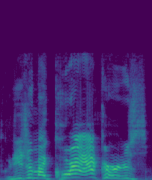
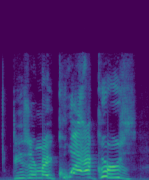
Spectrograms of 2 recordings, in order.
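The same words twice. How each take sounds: First: Louder, playful presenting voice; playful showing off. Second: Higher, louder silly cartoon voice on quackers. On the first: Pretend. Streamer presenting her crackers to chat, playful. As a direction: show them off proudly. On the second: Streamer joking about her crackers, silly high cartoon voice. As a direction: pun it like a cartoon duck.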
